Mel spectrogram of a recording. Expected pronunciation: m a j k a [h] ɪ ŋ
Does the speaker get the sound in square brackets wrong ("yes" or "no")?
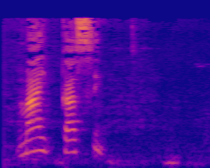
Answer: yes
